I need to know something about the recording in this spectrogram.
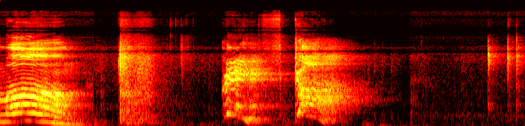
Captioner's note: loud spit-take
